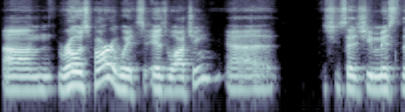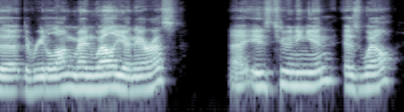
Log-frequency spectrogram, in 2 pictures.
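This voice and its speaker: A man co-hosting a live discussion show, speaking casually in a halting, hesitant way. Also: a little high, vocal fry, a bit bright.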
